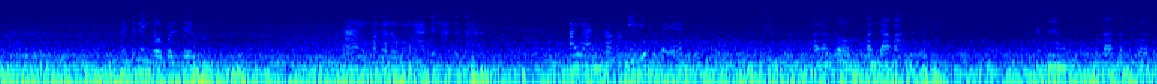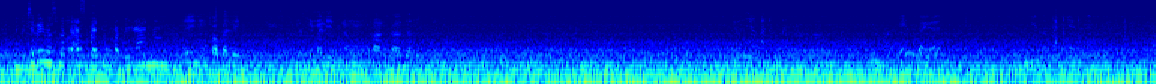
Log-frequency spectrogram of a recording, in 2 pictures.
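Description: Steady low road and engine rumble inside a moving car's cabin at expressway speed, with indistinct voices talking over it for much of the time. One brief louder knock about twelve seconds in.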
